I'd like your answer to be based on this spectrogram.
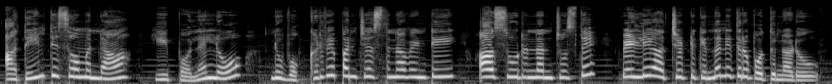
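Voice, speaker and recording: A woman voicing a sharp, caring young daughter in an animated moral story, inquisitive and concerned. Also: very high voice, normal speed, no room sound, soft background music, voice pushed up. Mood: puzzled.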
